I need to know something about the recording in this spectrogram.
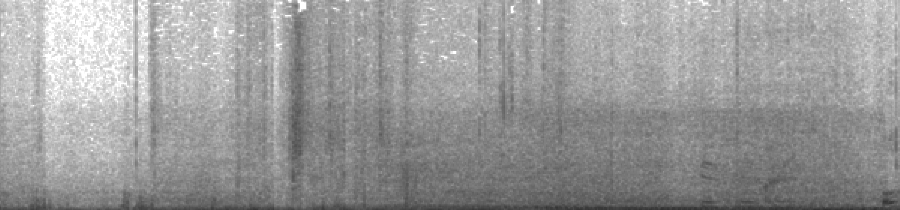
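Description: A car approaching on the street, its engine and tyre rumble growing louder over the last few seconds.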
